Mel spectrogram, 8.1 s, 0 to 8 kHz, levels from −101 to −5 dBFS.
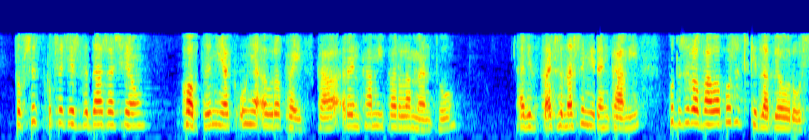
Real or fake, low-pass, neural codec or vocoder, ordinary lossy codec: real; 7.2 kHz; none; AAC, 16 kbps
